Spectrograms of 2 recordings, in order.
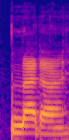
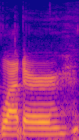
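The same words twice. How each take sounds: First: The final R sound is dropped. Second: The final R sound is pronounced. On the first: "you drop like the final R on a word, like you know you'd say letter" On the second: "instead of letter"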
